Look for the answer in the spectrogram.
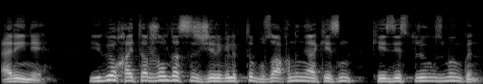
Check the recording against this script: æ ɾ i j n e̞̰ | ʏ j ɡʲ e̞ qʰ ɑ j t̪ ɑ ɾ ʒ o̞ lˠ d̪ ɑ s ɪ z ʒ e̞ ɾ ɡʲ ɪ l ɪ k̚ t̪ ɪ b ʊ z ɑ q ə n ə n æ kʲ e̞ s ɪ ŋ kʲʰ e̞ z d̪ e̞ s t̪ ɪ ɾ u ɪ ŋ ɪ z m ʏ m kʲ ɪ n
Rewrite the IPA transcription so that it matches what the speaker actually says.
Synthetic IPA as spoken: æ ɾ i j n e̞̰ | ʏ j ɡʲ e̞ qʰ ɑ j t̪ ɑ ɾ ʒ o̞ lˠ d̪ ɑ s ɪ z ʒ e̞ ɾ ɡʲ ɪ l ɪ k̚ t̪ ɪ b ʊ z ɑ q ə n ə ɴ æ kʲ e̞ s ɪ ŋ kʲʰ e̞ z d̪ e̞ s t̪ ɪ ɾ u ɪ ŋ ɪ z m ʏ m kʲ ɪ n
